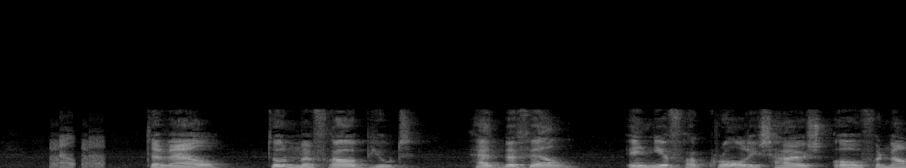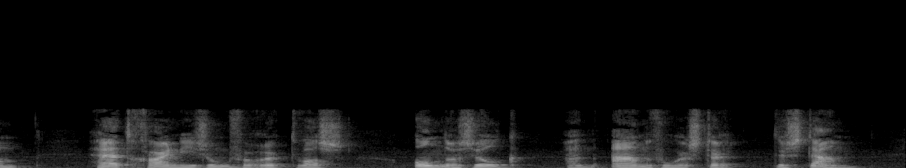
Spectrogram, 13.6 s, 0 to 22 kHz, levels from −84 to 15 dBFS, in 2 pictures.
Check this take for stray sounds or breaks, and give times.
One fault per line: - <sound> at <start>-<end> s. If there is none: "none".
- laugh at 0.4-0.8 s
